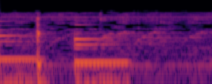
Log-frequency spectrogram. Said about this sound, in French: Et toujours les oiseaux chantent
